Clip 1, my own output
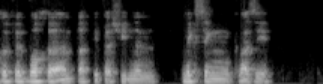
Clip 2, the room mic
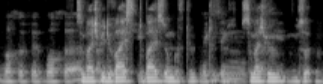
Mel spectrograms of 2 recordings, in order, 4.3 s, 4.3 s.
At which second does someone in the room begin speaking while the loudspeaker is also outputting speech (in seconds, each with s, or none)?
1.0 s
